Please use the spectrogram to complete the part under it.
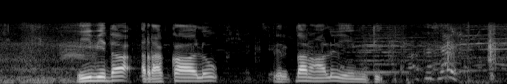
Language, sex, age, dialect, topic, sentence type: Telugu, male, 25-30, Central/Coastal, agriculture, question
